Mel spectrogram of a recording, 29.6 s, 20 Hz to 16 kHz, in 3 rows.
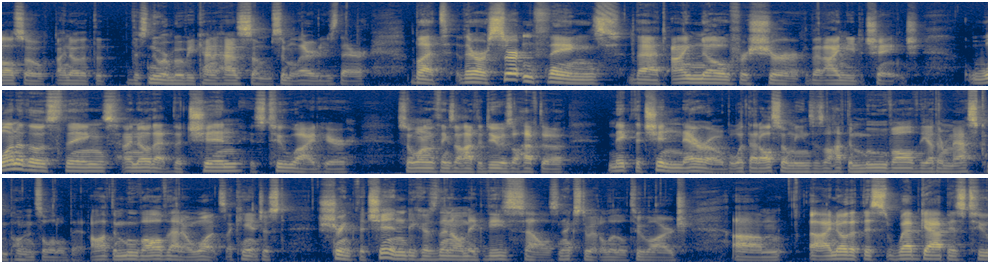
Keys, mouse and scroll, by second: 3.3 alt+scroll up 1, 4.8 alt+scroll down 1, 5.2-5.6 alt+scroll up 2, 10.0 click.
